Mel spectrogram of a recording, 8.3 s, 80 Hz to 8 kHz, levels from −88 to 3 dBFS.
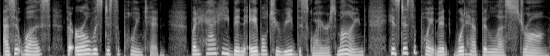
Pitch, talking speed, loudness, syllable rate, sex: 175 Hz, 175 wpm, -18 LUFS, 4.4 syllables/s, female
